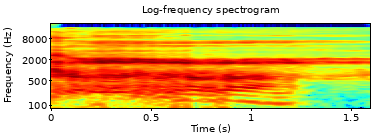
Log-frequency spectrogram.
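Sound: tiger roaring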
